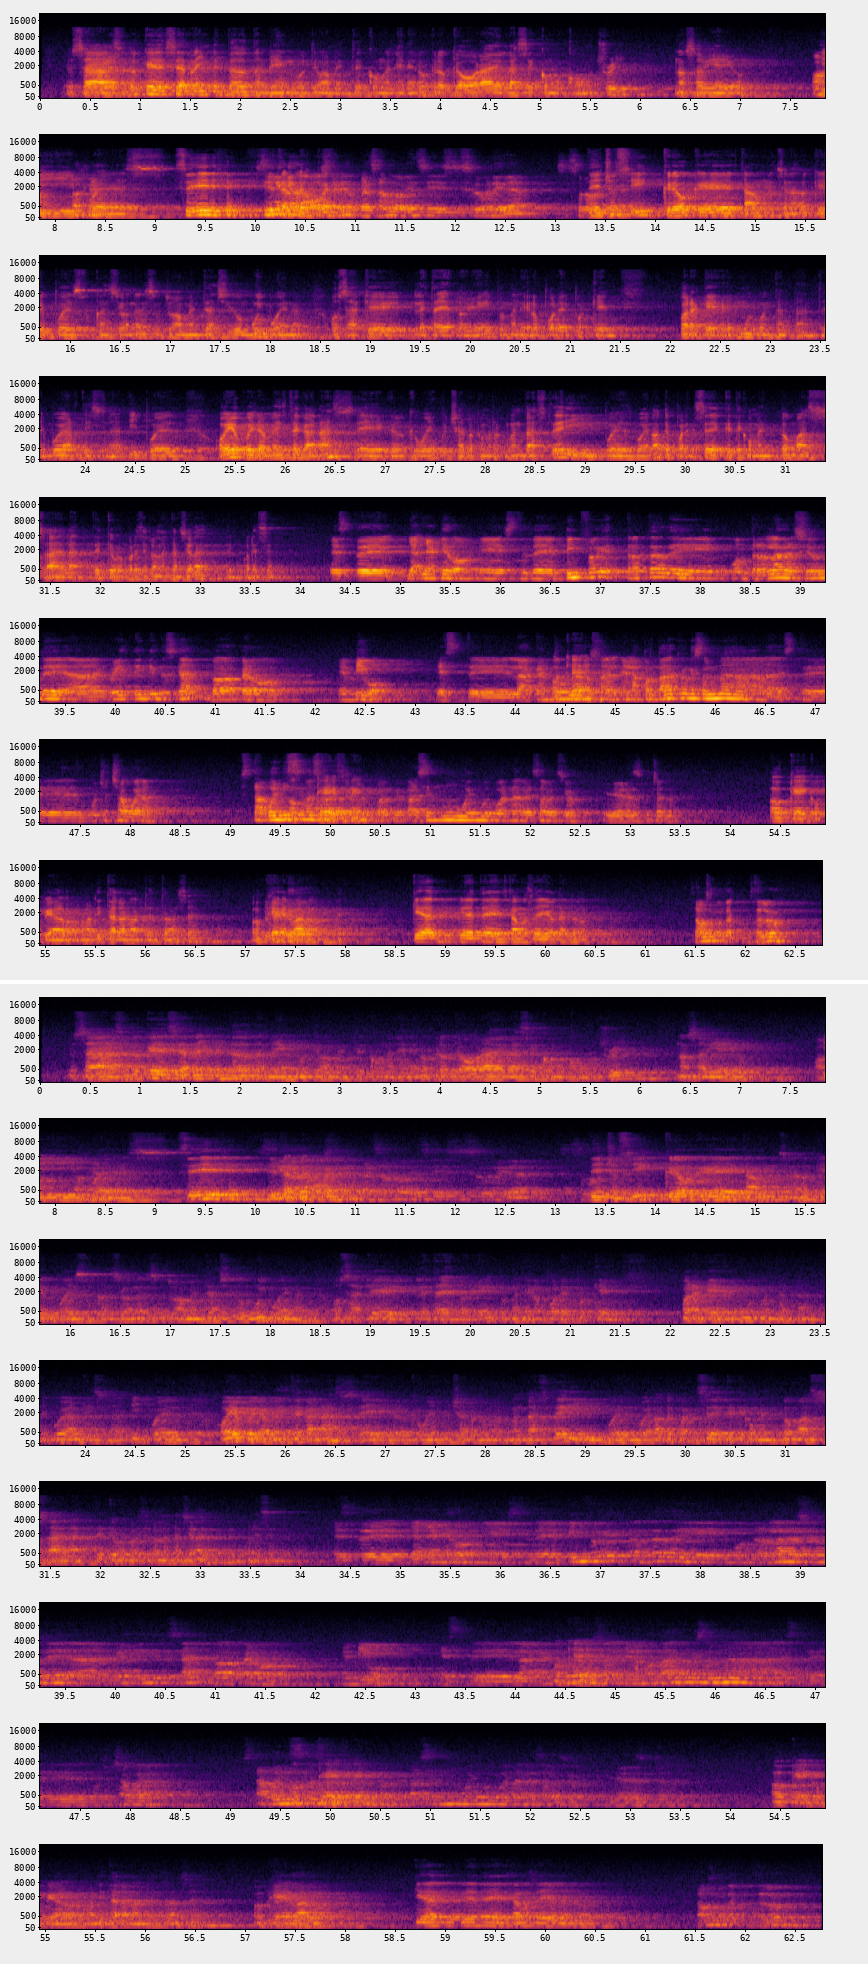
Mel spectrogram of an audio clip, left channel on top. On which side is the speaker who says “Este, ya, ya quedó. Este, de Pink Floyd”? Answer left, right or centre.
Left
